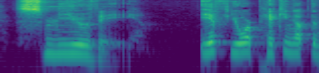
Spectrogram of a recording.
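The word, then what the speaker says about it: Smewthie: a full j-pop act alongside the show called smoothie if you're picking up the video here because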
